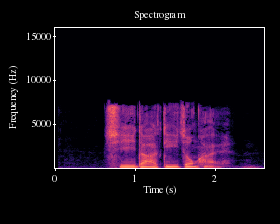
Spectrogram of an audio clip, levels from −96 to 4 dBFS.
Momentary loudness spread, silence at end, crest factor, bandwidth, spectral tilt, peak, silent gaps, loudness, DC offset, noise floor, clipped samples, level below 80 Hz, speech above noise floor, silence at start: 11 LU; 0.45 s; 18 dB; 7.8 kHz; -4.5 dB/octave; -6 dBFS; none; -23 LUFS; under 0.1%; -70 dBFS; under 0.1%; -46 dBFS; 48 dB; 0.65 s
